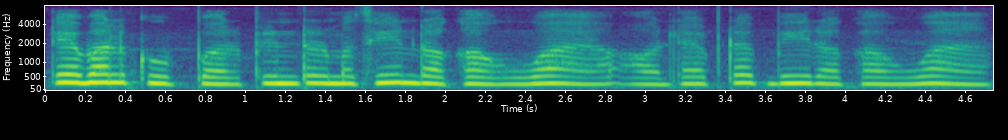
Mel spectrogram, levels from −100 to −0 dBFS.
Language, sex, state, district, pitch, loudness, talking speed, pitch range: Hindi, female, Jharkhand, Garhwa, 245 Hz, -16 LUFS, 175 wpm, 235-260 Hz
